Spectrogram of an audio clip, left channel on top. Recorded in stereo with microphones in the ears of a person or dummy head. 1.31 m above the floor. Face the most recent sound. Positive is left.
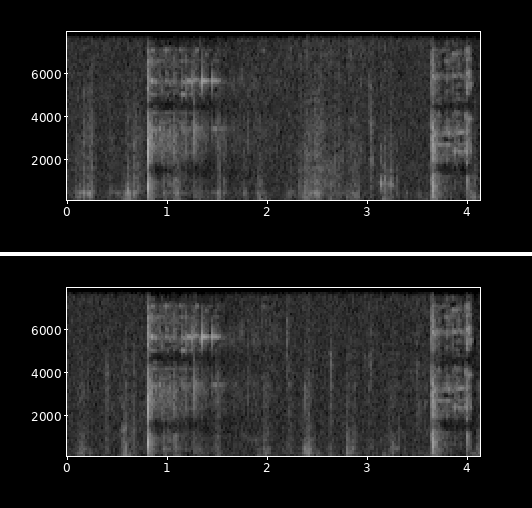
turn(degrees=0)  # may be behind; listen again after turning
